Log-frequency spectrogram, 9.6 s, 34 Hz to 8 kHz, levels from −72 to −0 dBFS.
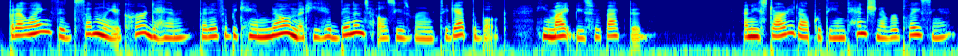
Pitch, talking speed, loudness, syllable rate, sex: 245 Hz, 240 wpm, -16 LUFS, 6.4 syllables/s, female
